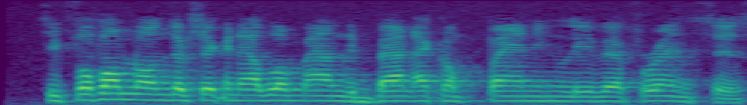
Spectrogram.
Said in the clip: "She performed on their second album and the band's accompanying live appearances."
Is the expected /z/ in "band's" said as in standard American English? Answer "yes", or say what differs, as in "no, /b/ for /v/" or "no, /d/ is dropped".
no, /z/ is dropped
